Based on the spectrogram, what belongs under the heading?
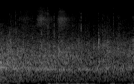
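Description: A church audience claps steadily for the pastor's wife, a dense wash of many hands applauding at once with no pauses, fairly loud and even throughout.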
